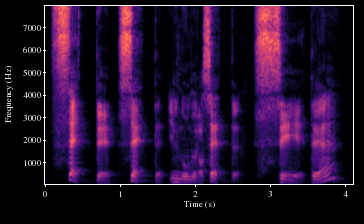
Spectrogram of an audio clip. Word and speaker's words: sette: Ok, è sette sette.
